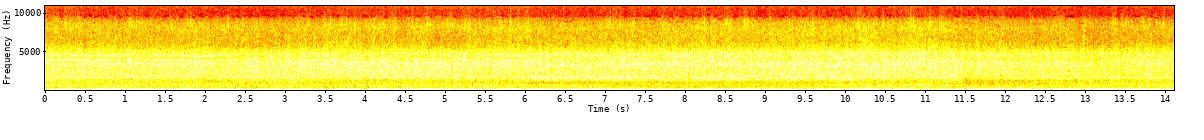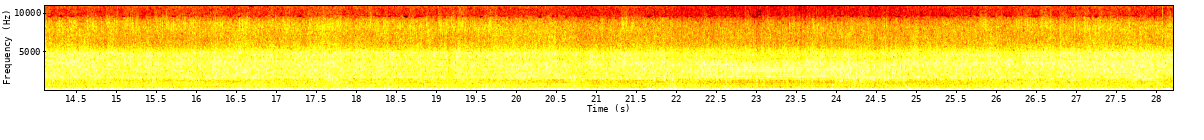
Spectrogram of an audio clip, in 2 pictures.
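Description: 3DR Solo quadcopter's electric motors and propellers humming steadily in flight, heard from the GoPro mounted on the drone, over a steady rushing hiss. The pitch wavers slightly but does not stop or change sharply.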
